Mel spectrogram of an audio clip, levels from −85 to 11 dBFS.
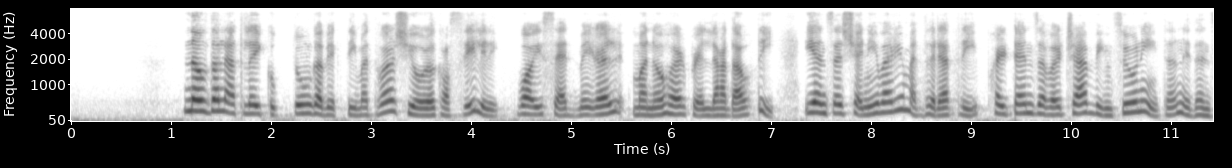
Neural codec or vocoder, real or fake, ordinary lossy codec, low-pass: codec, 16 kHz in and 24 kHz out, 0.9 kbps, LongCat-Audio-Codec, fine tuned four codebook decoder; fake; none; 7.2 kHz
